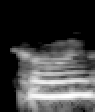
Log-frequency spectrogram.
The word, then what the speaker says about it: Kuhn: It's Kuhn. Coon? Is it Kuhn?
